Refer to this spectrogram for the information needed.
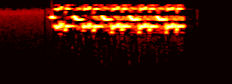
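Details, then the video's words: Moroccan Sebtaoui-style European goldfinch song from an old cassette recording: a brief burst of quick, tinkling, high-pitched twitters and trills lasting over a second, with silence before and after. "CANTO DEL JILGUERO ** شريط نادر و قديم للتغريد الحسون بالنمط السبتاوي المغربي"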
